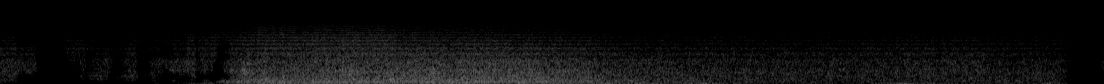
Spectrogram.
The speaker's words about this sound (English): The sound of the ocean releases your muscles and makes every cell in your body float on a great ocean.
